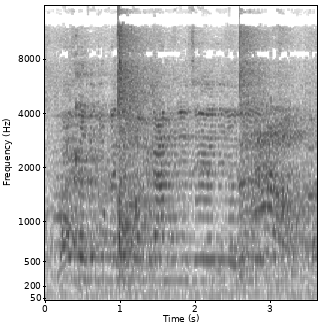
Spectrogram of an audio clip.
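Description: A racket smacks a shuttlecock.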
